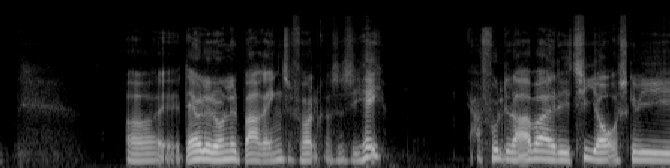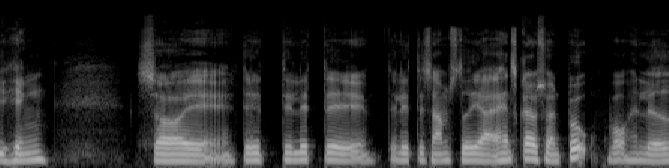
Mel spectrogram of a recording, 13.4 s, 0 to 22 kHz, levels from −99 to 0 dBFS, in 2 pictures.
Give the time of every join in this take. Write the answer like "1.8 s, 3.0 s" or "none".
none

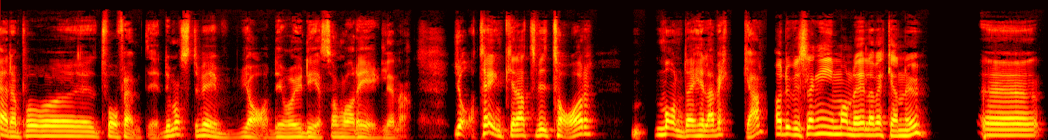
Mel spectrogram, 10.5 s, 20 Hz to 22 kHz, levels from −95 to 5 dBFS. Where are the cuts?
6.5 s, 7.7 s

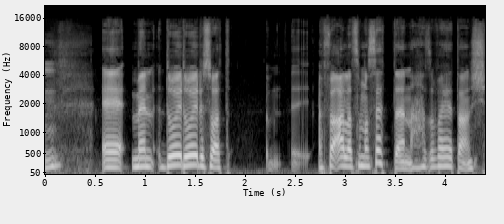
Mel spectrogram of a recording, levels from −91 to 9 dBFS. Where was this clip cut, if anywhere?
1.4 s

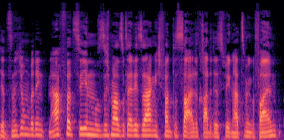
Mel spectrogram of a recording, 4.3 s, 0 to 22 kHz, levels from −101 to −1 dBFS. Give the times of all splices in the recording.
1.9 s, 3.0 s

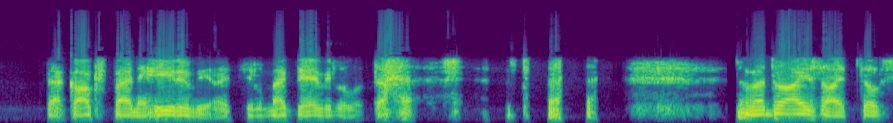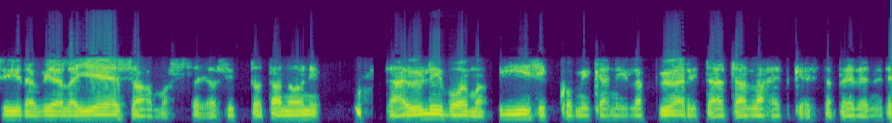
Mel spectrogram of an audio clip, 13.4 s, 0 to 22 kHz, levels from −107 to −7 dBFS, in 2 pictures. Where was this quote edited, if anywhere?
5.5 s, 9.5 s, 10.4 s

